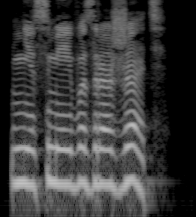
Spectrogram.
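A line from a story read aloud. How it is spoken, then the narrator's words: Growling. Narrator (Russian): Прорычал он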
